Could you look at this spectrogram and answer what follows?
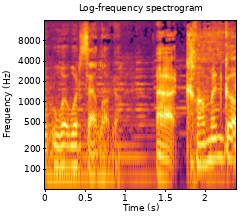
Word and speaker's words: Kum & Go: Uh, come and go. Yes. Which I think is a uh like a chain of stores. It's like a gas convenience store, like a quick trip or Right. But come is spelled K U M.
